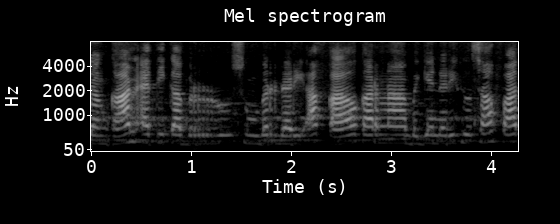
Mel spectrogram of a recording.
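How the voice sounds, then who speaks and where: The voice is shrill, with monotone, flat intonation. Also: woman. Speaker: university student. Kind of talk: class presentation. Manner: formal, read from text.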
